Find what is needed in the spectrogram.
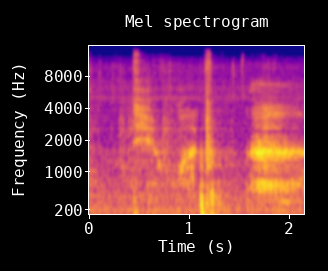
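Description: Faint muttering under the breath, with a single key click about a second in.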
